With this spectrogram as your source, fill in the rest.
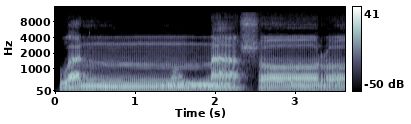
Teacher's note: Nun tasdid dibaca gunah atau mendengung, ditahan biar tampak dengungannya.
